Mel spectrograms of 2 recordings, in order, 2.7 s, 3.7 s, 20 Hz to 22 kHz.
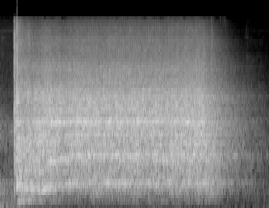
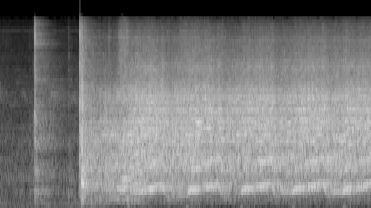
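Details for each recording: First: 1977 John Deere 212 garden tractor being revived, after fuel tank and fuel pump work: a steady starter whirr for about two seconds with no firing, then it winds down. Cranks but won't start, with no spark confirmed; the plan is to clean and adjust the points first. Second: 1977 John Deere 212 lawn tractor being revived after fuel tank and fuel pump work, battery reconnected: sharp click, then about three seconds of steady, even cranking with regular compression pulses; starter turns the engine over fine.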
